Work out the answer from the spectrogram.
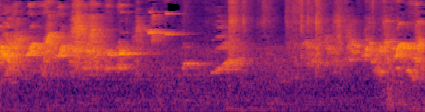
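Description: A caged pet bird chirping: short high calls in quick runs, with a quieter gap in the middle before the chirping picks up again near the end.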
